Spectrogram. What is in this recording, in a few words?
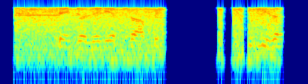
122.925 MHz; scanner radio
